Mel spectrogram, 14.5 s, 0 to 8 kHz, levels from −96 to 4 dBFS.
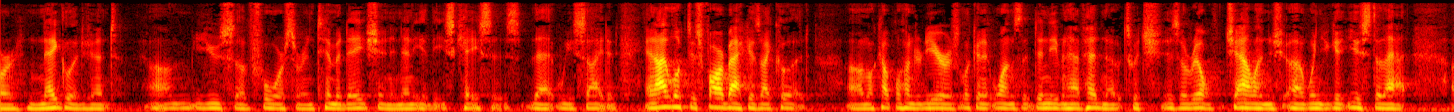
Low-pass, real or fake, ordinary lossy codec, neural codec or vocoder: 7.2 kHz; real; MP3, 48 kbps; none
